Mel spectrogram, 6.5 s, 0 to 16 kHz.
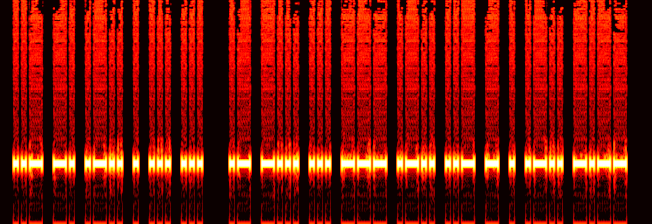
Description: Morse code, heard as a keyed tone, about 30 wpm, 1000 Hz. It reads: UNLESS ABSOLUTELY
